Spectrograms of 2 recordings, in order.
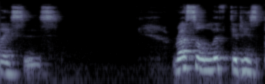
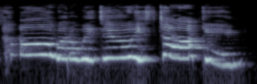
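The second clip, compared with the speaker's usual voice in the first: high, loud panicked mouse shriek; 14 dB louder than usual. A narrator's reading. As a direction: shriek in terror like a tiny mouse. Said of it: "shrieked the little mouse".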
